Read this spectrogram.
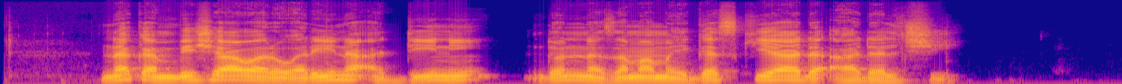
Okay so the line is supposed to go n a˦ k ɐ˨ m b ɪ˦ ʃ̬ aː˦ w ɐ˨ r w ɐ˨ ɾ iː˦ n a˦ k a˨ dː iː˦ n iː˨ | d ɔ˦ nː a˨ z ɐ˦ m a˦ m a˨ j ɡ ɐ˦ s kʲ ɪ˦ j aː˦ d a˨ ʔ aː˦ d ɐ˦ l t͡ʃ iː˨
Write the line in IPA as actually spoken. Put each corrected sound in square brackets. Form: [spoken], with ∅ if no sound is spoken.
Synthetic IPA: n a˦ k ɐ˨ m b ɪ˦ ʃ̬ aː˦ w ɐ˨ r w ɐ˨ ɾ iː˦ n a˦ [ʔ] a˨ dː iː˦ n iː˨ | d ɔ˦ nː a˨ z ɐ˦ m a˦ m a˨ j ɡ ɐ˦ s kʲ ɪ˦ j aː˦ d a˨ ʔ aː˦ d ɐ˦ l t͡ʃ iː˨

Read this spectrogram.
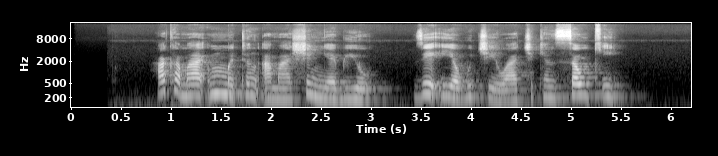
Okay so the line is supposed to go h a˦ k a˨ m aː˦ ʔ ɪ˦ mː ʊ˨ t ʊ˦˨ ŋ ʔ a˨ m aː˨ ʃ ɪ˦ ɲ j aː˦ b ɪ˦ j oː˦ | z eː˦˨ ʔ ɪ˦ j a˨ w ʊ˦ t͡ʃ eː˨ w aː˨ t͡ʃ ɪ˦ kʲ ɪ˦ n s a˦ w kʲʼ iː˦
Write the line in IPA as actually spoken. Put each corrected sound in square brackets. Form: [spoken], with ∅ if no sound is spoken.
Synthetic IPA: h a˦ k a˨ m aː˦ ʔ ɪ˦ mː ʊ˨ t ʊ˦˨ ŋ ʔ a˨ m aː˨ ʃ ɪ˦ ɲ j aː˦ b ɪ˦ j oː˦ | z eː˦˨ ʔ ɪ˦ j a˨ w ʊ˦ t͡ʃ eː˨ w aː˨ t͡ʃ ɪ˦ kʲ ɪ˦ n s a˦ w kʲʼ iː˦

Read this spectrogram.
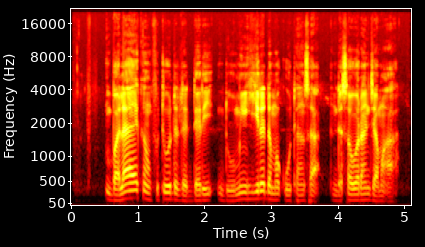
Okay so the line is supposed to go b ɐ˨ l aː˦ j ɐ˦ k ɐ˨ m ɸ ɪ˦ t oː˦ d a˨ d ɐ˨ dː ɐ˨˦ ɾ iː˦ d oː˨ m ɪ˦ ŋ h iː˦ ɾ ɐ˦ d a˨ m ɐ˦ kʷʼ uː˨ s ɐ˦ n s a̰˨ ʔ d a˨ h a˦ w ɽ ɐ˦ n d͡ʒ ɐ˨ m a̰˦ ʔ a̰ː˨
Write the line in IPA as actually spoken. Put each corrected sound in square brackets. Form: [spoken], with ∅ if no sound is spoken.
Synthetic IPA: b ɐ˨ l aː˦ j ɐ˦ k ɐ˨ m ɸ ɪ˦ t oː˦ d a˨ d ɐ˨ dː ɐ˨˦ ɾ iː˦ d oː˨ m ɪ˦ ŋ h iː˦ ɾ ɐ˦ d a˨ m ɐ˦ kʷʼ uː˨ [t] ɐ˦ n s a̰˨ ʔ d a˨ [s] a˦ w ɽ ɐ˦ n d͡ʒ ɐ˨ m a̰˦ ʔ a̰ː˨

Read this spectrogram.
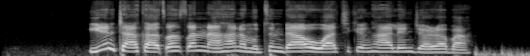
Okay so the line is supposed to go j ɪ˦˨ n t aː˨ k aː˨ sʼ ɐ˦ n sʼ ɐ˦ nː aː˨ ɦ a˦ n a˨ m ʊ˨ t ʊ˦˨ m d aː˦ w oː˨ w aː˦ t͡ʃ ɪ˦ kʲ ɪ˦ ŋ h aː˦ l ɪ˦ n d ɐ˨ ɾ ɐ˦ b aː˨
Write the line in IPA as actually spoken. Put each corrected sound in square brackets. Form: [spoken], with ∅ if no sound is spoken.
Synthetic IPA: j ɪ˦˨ n t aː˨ k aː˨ sʼ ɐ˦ n sʼ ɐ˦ nː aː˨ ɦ a˦ n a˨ m ʊ˨ t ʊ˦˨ m d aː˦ w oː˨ w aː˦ t͡ʃ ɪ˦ kʲ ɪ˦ ŋ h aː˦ l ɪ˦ n [d͡ʒ] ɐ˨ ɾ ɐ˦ b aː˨

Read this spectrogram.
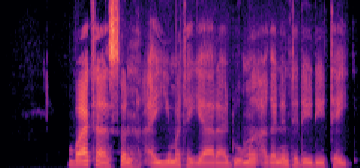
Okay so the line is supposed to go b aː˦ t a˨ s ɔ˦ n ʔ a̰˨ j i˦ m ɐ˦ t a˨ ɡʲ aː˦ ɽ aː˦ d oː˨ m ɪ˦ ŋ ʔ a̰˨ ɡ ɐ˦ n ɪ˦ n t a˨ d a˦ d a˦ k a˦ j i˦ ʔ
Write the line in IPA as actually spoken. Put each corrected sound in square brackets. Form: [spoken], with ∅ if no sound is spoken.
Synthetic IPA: b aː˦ t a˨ s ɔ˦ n ʔ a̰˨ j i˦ m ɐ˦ t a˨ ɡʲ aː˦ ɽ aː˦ d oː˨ m ɪ˦ ŋ ʔ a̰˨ ɡ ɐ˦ n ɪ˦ n t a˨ d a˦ d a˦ [t] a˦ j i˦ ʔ

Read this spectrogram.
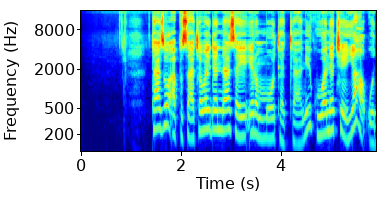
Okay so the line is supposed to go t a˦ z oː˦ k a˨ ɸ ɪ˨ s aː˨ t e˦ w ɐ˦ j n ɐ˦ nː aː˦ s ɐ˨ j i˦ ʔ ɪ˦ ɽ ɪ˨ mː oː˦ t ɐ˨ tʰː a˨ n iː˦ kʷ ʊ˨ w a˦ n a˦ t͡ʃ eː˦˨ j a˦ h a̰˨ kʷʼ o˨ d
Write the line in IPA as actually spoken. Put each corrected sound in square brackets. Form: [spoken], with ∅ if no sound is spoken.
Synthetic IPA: t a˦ z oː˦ [ʔ] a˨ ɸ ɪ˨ s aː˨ [t͡ʃ] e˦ w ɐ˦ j [d] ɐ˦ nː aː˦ s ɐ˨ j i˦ ʔ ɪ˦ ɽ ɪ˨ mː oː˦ t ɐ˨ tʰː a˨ n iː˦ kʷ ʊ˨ w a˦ n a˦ t͡ʃ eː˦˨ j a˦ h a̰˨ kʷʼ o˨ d

